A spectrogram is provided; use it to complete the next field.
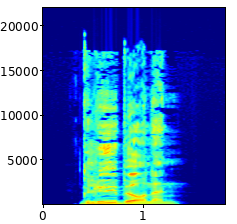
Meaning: plural of Glühbirne
- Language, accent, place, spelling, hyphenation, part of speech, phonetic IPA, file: German, Germany, Berlin, Glühbirnen, Glüh‧bir‧nen, noun, [ˈɡlyːˌbɪʁnən], De-Glühbirnen.ogg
